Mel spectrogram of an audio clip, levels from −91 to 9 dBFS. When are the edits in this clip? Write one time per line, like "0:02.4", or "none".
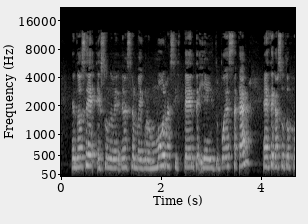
none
